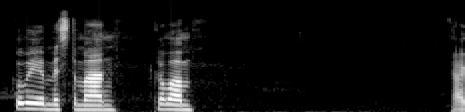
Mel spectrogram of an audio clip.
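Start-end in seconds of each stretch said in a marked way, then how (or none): 0.1-1.5 high coaxing pet call; calling the cat. Real, not acted. Streamer calling his cat to the camera in a high coaxing voice. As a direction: coax him over, high and sweet.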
